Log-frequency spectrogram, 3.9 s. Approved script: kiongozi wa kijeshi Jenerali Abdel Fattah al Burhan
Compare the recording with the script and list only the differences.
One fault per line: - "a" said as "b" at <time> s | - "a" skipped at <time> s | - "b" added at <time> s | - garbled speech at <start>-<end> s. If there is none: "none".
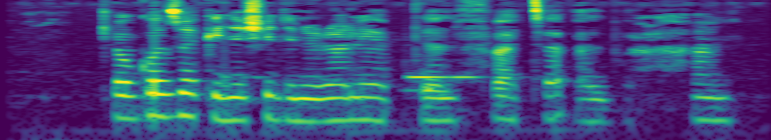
none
